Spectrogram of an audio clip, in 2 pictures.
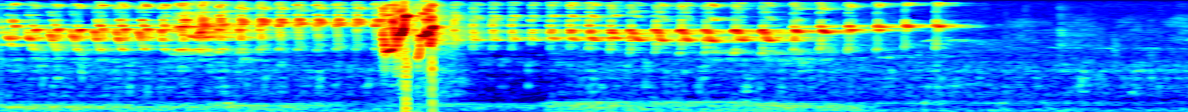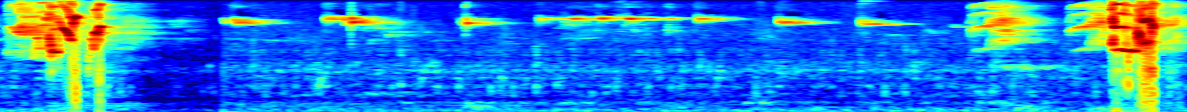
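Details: Lovebird song on a recording made for other birds to copy: a sustained bright, rapidly pulsing trill lasting several seconds, broken by loud sharp cracks, then thin high pips and more cracks.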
